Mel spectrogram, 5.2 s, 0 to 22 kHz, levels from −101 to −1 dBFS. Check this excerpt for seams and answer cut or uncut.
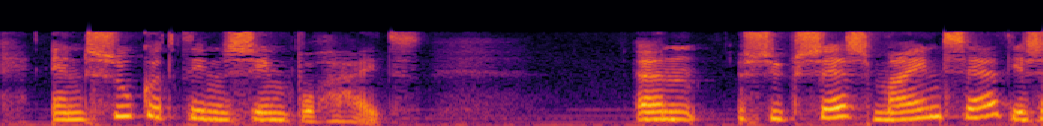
cut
